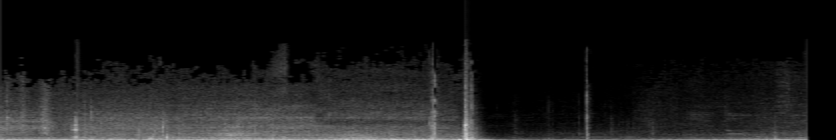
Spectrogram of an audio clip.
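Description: Movement and handling noise inside a car, then a car door shutting with one loud thud about three and a half seconds in. After that it is quieter, with a single light tick and a low hum growing louder until the sound cuts off.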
